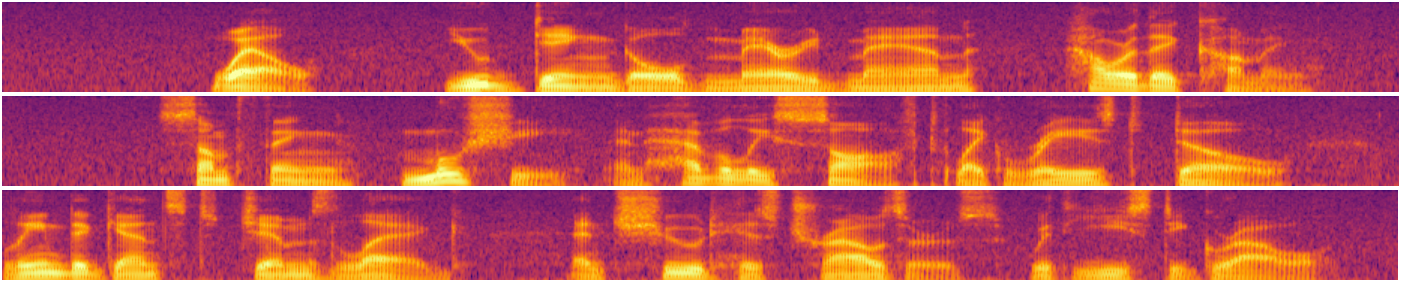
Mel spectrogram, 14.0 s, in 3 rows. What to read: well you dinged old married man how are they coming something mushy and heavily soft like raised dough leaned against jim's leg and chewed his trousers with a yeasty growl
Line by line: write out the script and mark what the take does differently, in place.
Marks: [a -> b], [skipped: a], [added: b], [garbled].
well you dinged old married man how are they coming something mushy and heavily soft like raised dough leaned against jim's leg and chewed his trousers with [skipped: a] yeasty growl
